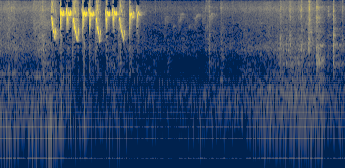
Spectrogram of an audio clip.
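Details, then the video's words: Java sparrow lure meant to get a reluctant bird singing: a rapid burst of eight or so piercing, high chirps lasting under two seconds, followed by near silence with a few soft clicks. "Pancingan Gelatik Malas Bunyi"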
